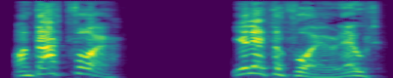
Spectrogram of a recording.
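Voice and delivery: high-pitched, outraged questioning; furious. A narrator's reading. Father rounds on son over dead fire, furious. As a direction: pitch jumps up in angry disbelief. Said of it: "The man jumped up furiously".

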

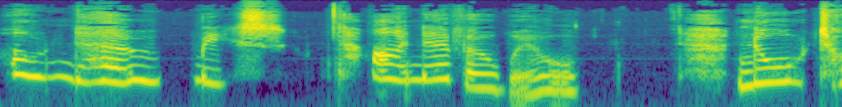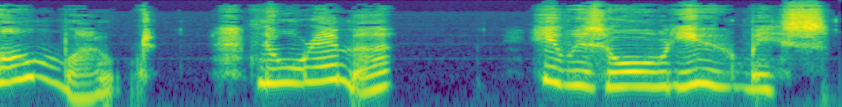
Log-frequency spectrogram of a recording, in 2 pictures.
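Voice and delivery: put-on high, slow child's voice; earnest small maid promising gratefully; grateful little girl. Little maid answers with deep feeling.

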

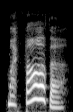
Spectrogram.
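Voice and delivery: high, loud exclamation of glad surprise; astonished cry. A narrator's reading. Prisoner learning his visitor is his father, astonished cry. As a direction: cry out in sudden amazement. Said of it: "cried I".

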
